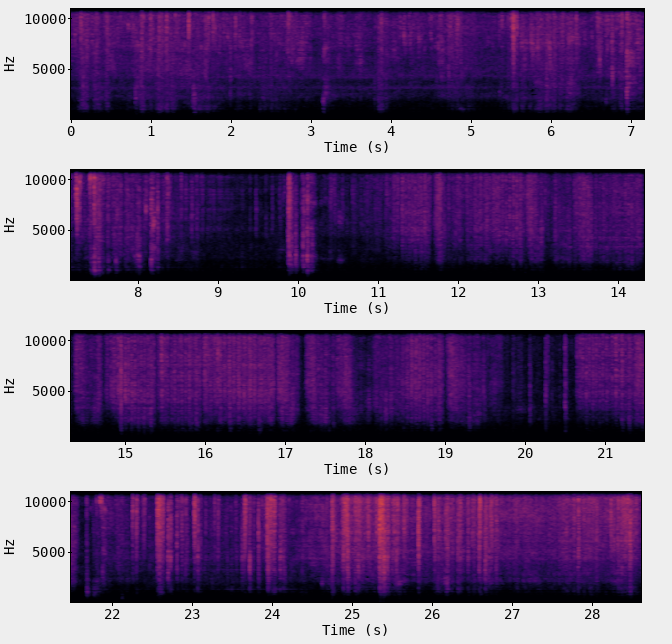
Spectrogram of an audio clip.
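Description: Crackly rustling of hair being handled close to the microphone, a dense run of small dry ticks with two brief lulls.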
